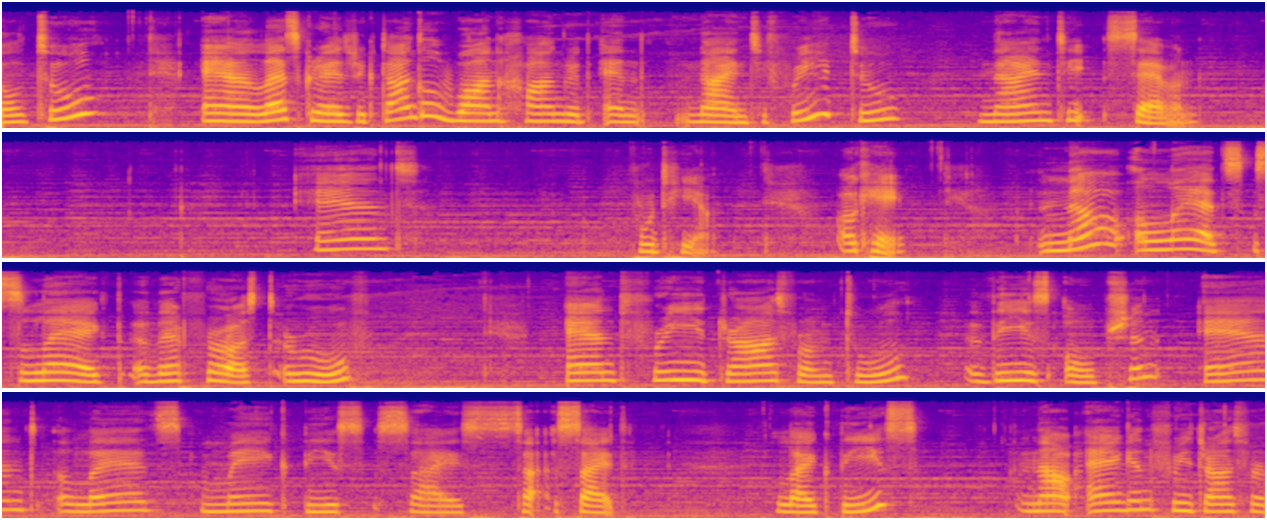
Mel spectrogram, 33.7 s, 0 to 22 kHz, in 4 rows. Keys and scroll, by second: 4.2 KP_9, 4.4 KP_7.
